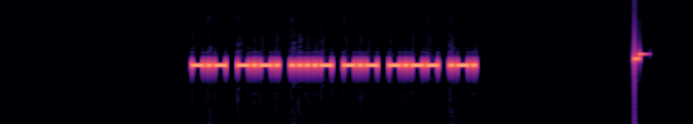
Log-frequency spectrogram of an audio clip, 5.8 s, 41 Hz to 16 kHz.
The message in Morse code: KC4KYR

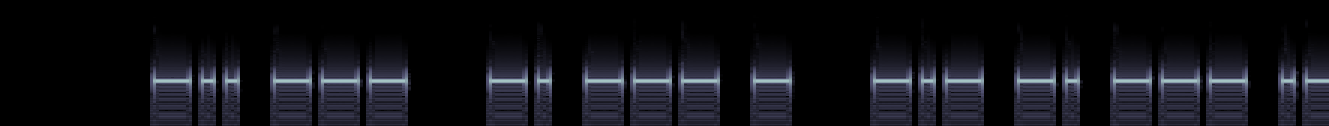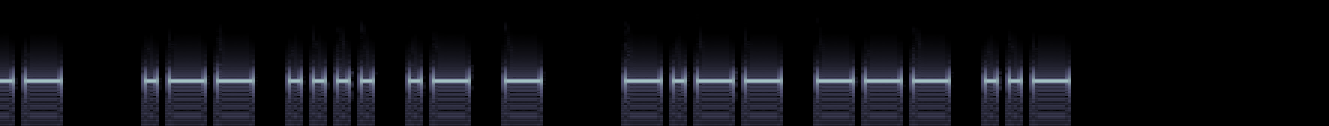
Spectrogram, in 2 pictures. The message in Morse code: DO NOT KNOW WHAT YOU

